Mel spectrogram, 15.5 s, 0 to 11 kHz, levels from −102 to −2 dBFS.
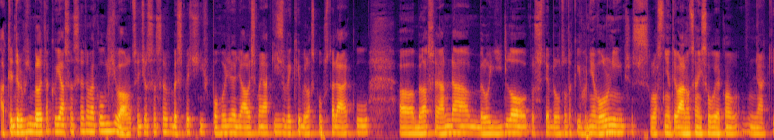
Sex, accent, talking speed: male, native, 165 wpm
